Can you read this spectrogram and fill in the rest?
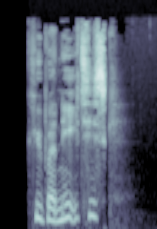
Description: Udtale [ kybæɐ̯ˈneˀtisg ]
